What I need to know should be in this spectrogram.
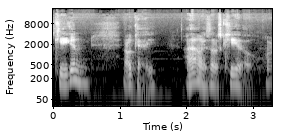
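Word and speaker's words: Keoghan: I want to say Keogh. Someone said his name is pronounced Keegan.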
